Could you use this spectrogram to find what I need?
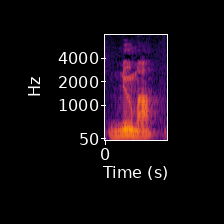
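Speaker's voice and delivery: pneuma said slowly, p and n both sounded; Greek word pneuma. Shown as a demonstration. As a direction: carefully spell out pneuma. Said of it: "there's a word for spirit".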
